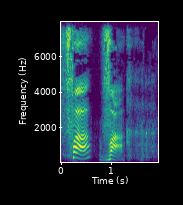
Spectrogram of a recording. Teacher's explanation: So these are called labiodelta sound because top teeth and lower lip are engaged to produce this sound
